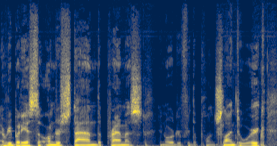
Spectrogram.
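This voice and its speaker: In an Irish accent, a man talks at a very fast pace with ordinary pitch variation, the sound dry and close with no echo. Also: very clean recording, silent background. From Ireland. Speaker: stand-up comedian. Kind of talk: interview answer.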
